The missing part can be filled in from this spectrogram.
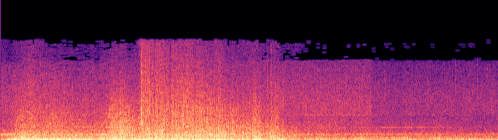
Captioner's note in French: Tonnerre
